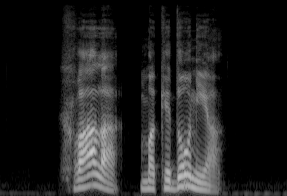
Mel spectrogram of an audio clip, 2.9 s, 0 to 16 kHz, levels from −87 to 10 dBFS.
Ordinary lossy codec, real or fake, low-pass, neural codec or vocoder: none; fake; 14.4 kHz; codec, 32 kHz, 1.9 kbps, SNAC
